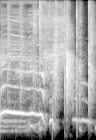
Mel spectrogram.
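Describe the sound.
A few sharp hand claps, irregular and fairly loud, come after a sustained voiced tone, with some speech-like sound mixed in between the claps.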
